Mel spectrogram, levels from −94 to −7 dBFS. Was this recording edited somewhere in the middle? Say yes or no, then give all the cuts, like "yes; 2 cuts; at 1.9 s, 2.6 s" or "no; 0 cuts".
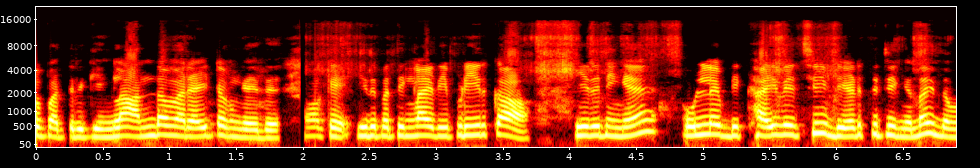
yes; 1 cut; at 2.0 s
